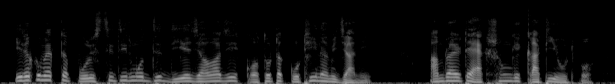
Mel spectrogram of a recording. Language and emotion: Bengali, sad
